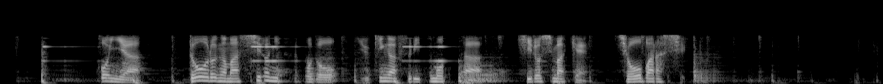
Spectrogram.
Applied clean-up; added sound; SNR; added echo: neural mask model RNNoise.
